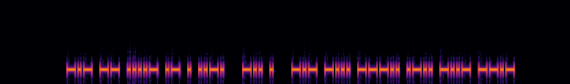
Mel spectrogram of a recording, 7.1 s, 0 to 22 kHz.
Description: Morse code, heard as a keyed tone, about 36 wpm, 700 Hz. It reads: KM4AEF DE KB8LXQ
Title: USA Callsign DE Callsign - 6 Characters - 35wpm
